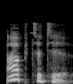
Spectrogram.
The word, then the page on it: optative: British English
